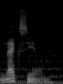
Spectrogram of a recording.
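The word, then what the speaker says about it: NXIVM: Is collateral Nexium. Let me introduce you to NXVM pronounced Nexium.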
